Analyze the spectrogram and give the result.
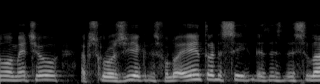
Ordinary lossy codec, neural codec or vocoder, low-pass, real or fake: none; none; none; real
